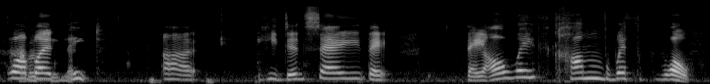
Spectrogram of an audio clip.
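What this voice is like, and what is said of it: Odd creature-like character accent. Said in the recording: “Why are you talking like that? ... That's the accent. That's the rat ... accent.”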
